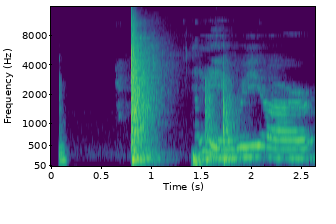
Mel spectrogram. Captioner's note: gavel clanks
